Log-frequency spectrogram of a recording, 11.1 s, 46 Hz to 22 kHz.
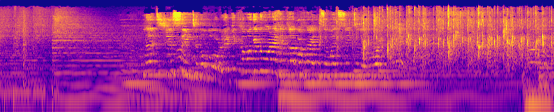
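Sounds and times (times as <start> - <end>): worship band music: 0.0 - 11.0
held keyboard chord: 5.4 - 11.0.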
